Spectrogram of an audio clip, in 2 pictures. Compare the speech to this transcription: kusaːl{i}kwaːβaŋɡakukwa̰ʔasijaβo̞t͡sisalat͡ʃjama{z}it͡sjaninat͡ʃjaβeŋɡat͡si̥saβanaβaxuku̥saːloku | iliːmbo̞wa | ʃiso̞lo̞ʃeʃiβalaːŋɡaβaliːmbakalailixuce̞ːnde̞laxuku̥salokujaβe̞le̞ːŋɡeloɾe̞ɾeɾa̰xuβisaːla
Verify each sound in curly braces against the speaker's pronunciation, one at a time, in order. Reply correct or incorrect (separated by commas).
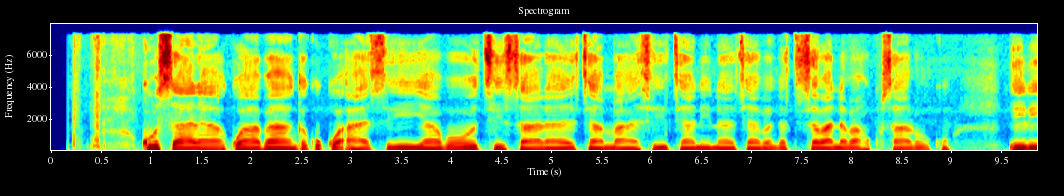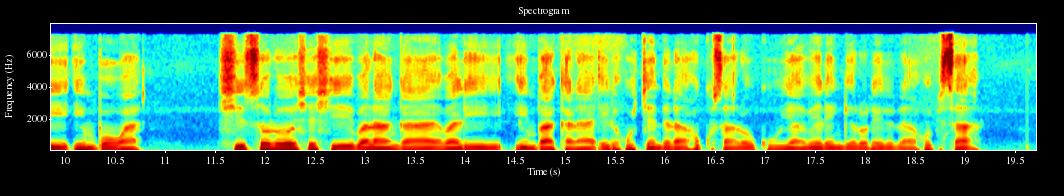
incorrect, incorrect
